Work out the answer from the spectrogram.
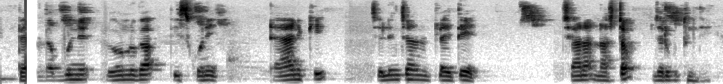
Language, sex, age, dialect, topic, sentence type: Telugu, male, 18-24, Central/Coastal, banking, statement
